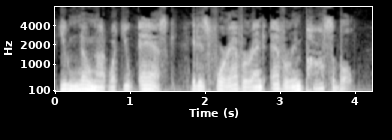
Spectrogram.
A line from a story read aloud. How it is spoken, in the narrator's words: in desperation, he cried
